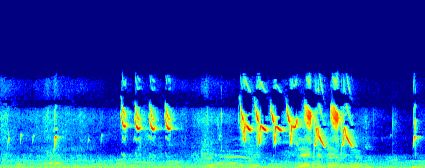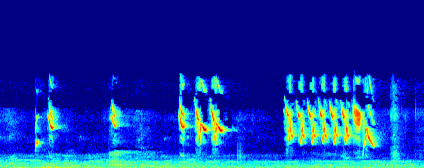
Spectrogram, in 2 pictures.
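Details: A Himalayan goldfinch delivers its song: clustered runs of sharp, very high tinkling notes, several fast trilling phrases separated by short pauses and scattered single chirps, against a soft low hum.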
